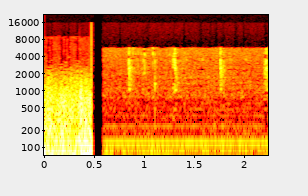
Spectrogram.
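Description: A loud low rumble cuts off abruptly about half a second in. After it, in a quiet room, a clock ticks faintly and steadily over a low electrical hum.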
